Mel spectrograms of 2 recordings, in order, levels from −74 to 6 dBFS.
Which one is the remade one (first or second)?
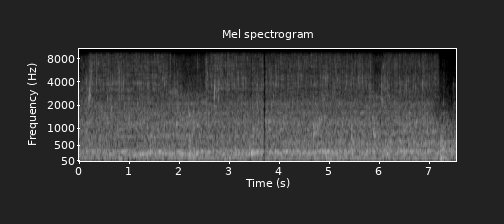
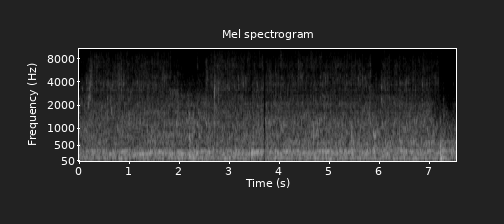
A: second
